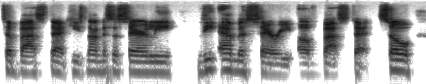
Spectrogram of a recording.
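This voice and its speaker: A man hosting a podcast, explaining things casually and haltingly, often repeating words as he goes. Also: medium pitch, fairly even intonation, sharp tone. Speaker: podcast host.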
